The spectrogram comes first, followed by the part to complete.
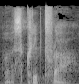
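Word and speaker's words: scriptura: 지금 믿음으로 그리고 오직 성경으로 성경이 l 라틴어로 스크립트 라 이렇게 발음하는 데 그래서 쏠라 스크립터 라 또 스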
